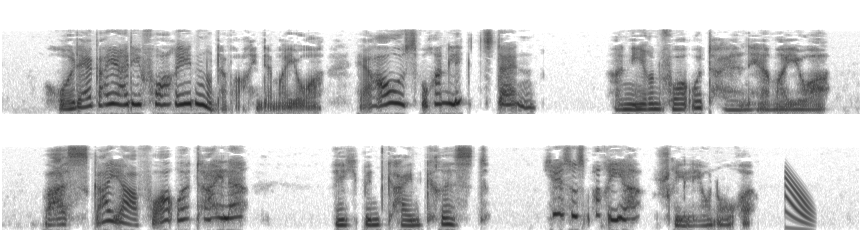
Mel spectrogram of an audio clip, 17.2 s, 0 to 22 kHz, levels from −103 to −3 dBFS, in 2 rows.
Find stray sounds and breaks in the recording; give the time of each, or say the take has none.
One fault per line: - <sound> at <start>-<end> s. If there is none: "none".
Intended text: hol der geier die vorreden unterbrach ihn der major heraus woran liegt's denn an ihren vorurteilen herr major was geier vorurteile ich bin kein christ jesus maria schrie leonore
- chirp at 16.4-16.7 s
